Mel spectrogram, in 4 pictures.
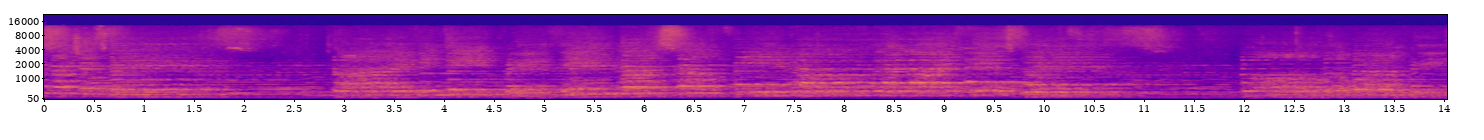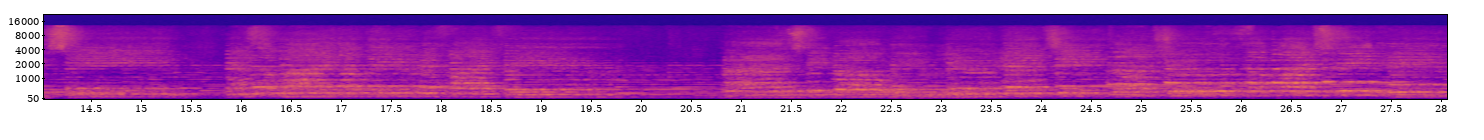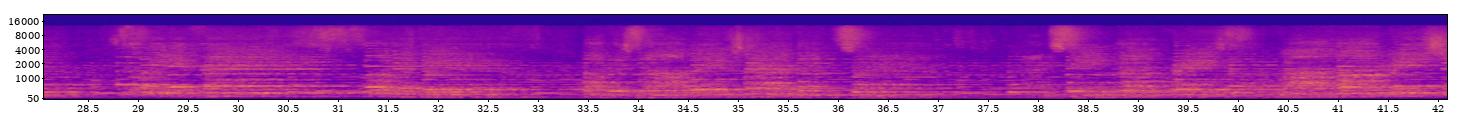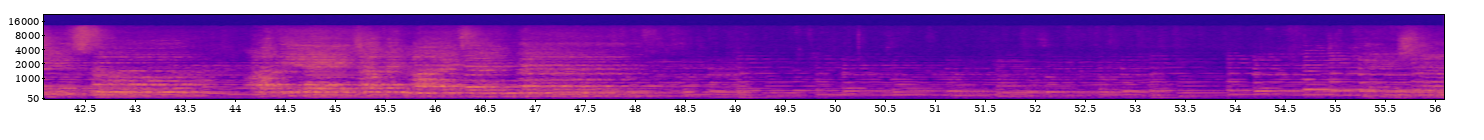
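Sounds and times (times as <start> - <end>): group singing sustained notes: 0.0 - 50.0, 54.5 - 56.0.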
